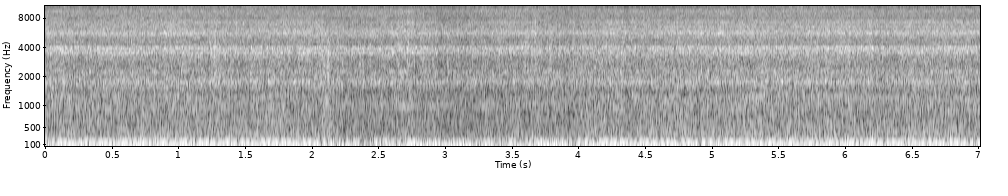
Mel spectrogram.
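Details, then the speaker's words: 1968 Ford F100 V8 with a new cheap carburetor and a thick plastic intake gasket leaking badly, idles with a deep, steady rumble but far too high; choke or fast-idle setting also suspected. "it's like a thick piece of plastic it didn't come with the thin paper gaskets those are the best to use and we'll fire it up and see if it runs any better but it's just idling way too high"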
